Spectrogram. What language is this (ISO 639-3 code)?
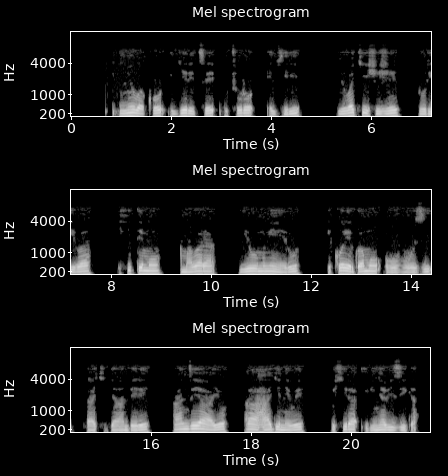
kin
